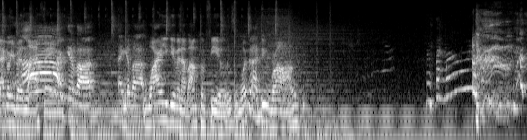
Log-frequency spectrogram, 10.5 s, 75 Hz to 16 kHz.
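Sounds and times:
speech: 0:00.0 - 0:06.2
cat meowing: 0:07.2 - 0:08.0
laughter: 0:09.4 - 0:10.5.

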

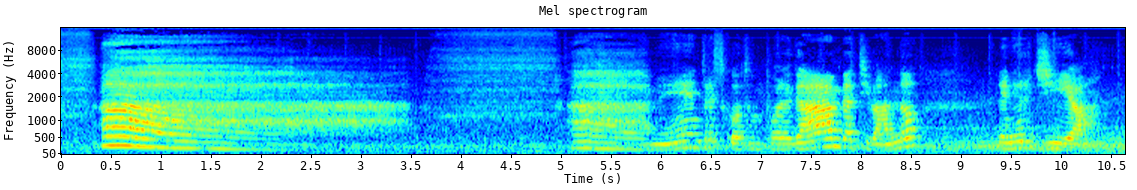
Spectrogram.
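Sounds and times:
long deep exhale voiced as a drawn-out sigh: 0:00.0 - 0:05.9
speech: 0:06.7 - 0:08.7, 0:09.4 - 0:10.4.

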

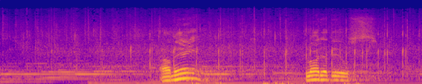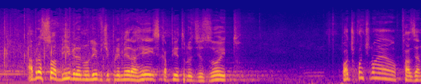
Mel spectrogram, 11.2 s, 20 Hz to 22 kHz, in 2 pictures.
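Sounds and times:
audience applauding: 0:00.0 - 0:08.3
speech: 0:02.1 - 0:02.9, 0:04.1 - 0:04.9, 0:06.0 - 0:08.9, 0:10.2 - 0:11.2.

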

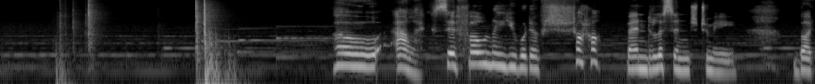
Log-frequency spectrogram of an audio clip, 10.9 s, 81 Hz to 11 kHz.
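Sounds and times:
door knocks and rattles: 0:00.7 - 0:01.4, 0:02.6 - 0:03.5
speech: 0:04.5 - 0:10.8.

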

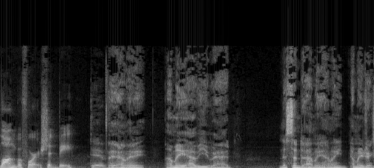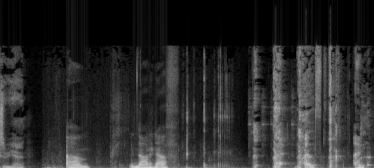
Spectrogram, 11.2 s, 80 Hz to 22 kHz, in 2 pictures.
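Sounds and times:
speech: 0:00.0 - 0:03.6, 0:04.2 - 0:08.5, 0:10.1 - 0:11.2
harsh raspy coughing from up in the vents: 0:09.4 - 0:11.2.

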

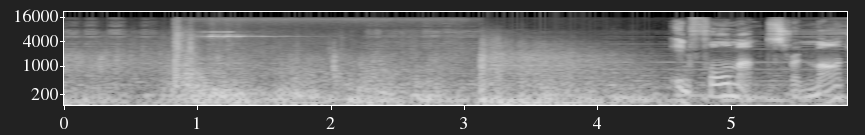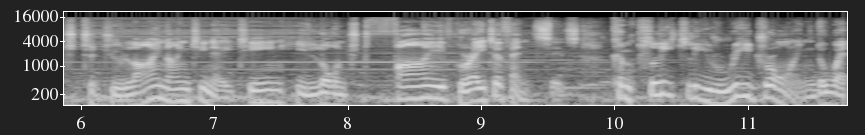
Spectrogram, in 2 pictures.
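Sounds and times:
continuous deep rumble of German artillery firing gas shells in Flanders: 0:00.0 - 0:05.7
speech: 0:04.6 - 0:11.7.

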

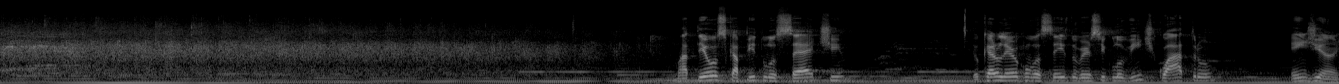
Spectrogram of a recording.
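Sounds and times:
congregation applauding: 0:00.0 - 0:06.6
soft sustained keyboard chords: 0:00.8 - 0:13.3
speech: 0:06.8 - 0:08.6, 0:09.7 - 0:12.2, 0:12.9 - 0:13.3.

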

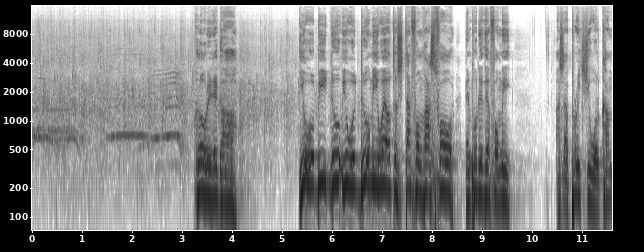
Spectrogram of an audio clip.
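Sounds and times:
audience clapping: 0:00.0 - 0:07.3
speech: 0:03.3 - 0:04.3, 0:05.3 - 0:09.6, 0:10.5 - 0:11.6.

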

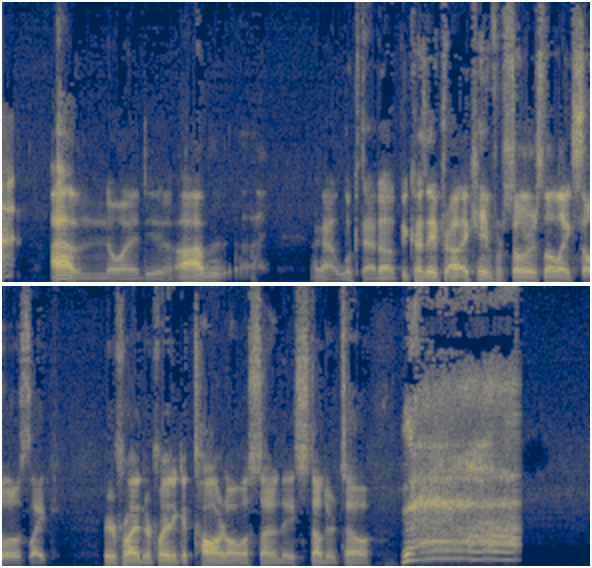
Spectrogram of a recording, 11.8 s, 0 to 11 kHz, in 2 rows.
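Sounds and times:
speech: 0:00.5 - 0:10.4
harsh mock scream of pain in screamo style: 0:09.9 - 0:11.1.

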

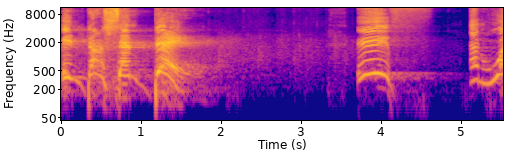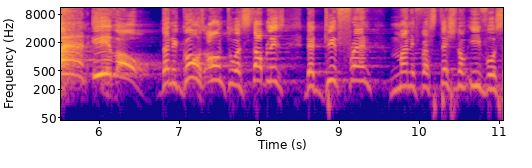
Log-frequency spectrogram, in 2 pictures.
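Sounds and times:
speech: 0:00.0 - 0:01.7, 0:03.7 - 0:04.3, 0:05.1 - 0:11.0
audience clapping hands: 0:00.8 - 0:04.2.

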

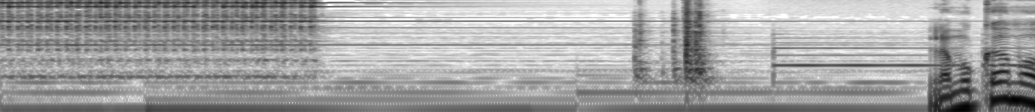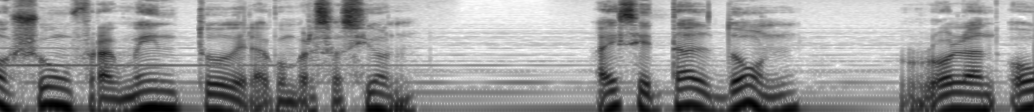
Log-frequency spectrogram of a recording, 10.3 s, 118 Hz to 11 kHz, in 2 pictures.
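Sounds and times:
telephone bell ringing: 0:00.0 - 0:04.7
speech: 0:04.7 - 0:07.4, 0:08.2 - 0:10.3.

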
